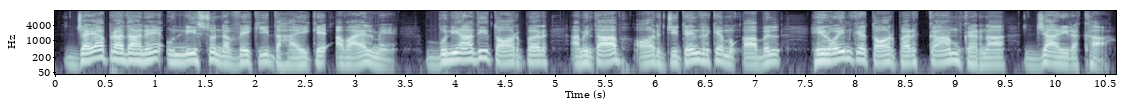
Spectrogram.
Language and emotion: Urdu, neutral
